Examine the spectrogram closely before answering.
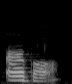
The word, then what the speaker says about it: herbal: Notice I choose AN because I don't pronounce the "h" in "herbal."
